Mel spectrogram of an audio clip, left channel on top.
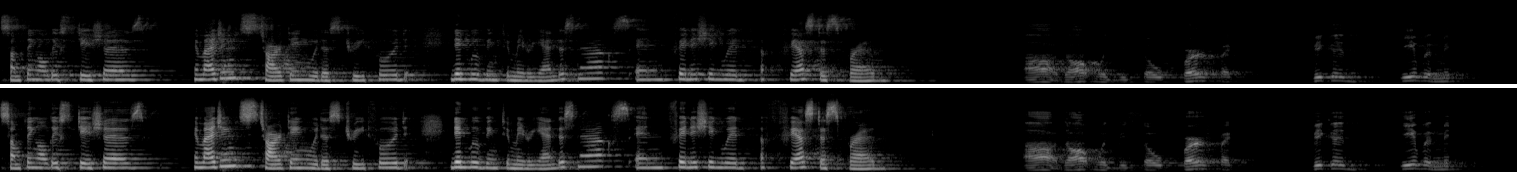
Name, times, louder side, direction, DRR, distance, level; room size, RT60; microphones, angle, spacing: voice 1, 0.0-1.4 1.9-8.9, right 4 dB, 65° right, 9 dB, 1.0 m, -33 dB
voice 2, 10.2-12.3 13.1-13.6 14.0-14.5, right 3 dB, 40° right, 9 dB, 1.4 m, -44 dB
29.5 x 28.0 x 3.2 m, 0.87 s
head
